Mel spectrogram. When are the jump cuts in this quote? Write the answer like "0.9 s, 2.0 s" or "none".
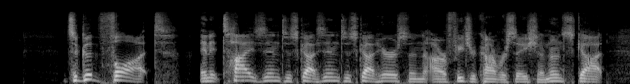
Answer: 1.9 s, 3.2 s

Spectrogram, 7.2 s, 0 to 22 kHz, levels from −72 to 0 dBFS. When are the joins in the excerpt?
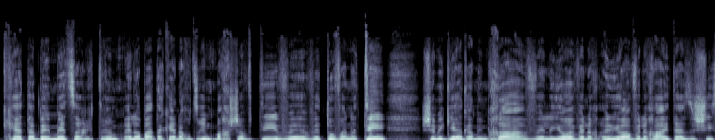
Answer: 1.2 s, 2.1 s, 4.6 s

